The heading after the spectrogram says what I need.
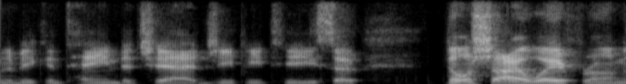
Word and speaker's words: GPT: the classroom that, oh, chat GBT, GPT, I keep saying it wrong.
